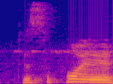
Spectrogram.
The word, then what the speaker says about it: disappointed: excuse me so disappointed disappointed has four syllables disappointed and the stress is on the third one this uh pointed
